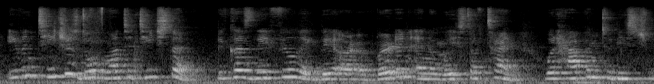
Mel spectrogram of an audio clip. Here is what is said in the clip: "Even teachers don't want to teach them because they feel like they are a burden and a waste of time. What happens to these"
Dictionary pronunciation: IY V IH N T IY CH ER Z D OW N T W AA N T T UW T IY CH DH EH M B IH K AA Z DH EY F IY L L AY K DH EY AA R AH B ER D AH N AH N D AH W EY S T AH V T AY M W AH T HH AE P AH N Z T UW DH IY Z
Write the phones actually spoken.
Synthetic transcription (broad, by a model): IY V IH N T IY CH ER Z D OW N T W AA N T T UW T IY CH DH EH M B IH K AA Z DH EY F IY L L AY K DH EY AA R AH B ER D AH N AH N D AH W EY S T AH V T AY M W AH T HH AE P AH N T UW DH IY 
